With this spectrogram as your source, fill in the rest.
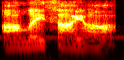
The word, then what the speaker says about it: Aletheia: Aletheia, pronounced Aletheia, is a Greek term that literally means unforgetting or unconcealment.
